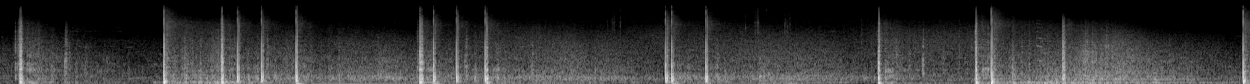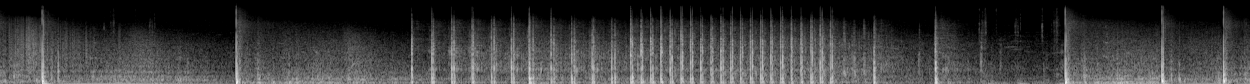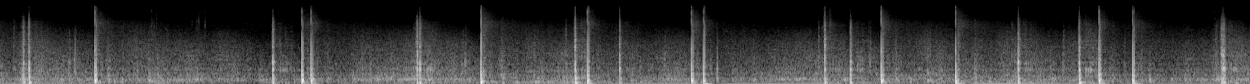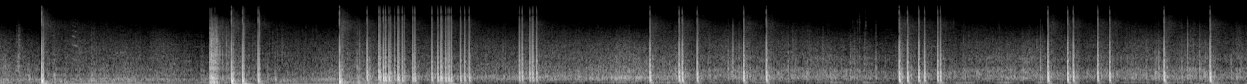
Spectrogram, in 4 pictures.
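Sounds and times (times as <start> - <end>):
fireworks bangs: 0.0 - 49.9.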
